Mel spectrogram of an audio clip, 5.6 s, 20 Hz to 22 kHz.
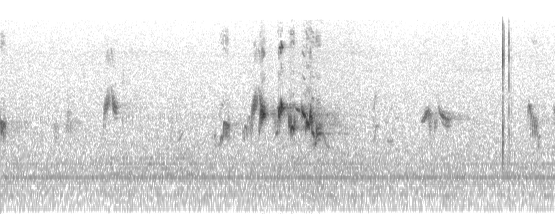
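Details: Trapping a long, slim red-whiskered bulbul with high crest and dark bib on 22 January 2018; a cheerful burst of quick whistled notes midway, preceded and followed by softer isolated chirps and a brief click.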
